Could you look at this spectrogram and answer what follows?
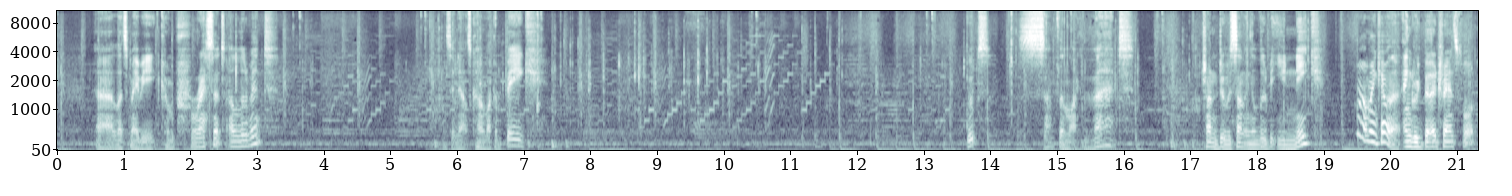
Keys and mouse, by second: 0.7 s, 2.3 s, 3.5 g, 5.7 z, 6.5 Tab, 7.0 click, 7.7 Tab, 8.2-10.3 typing, 12.7-21.3 middle drag, 13.5 g, 14.7 z, 15.6 Tab, 15.9 z, 17.2 Tab.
